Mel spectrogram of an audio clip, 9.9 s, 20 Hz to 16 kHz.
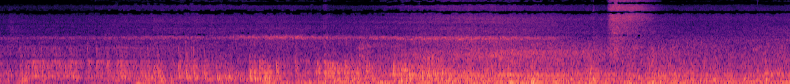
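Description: South Western Railway Class 450 Siemens Desiro electric multiple unit approaching and running over the level crossing: wheel-on-rail rumble growing louder from about halfway through, with a steady whine as it passes. A brief hiss near the end.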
